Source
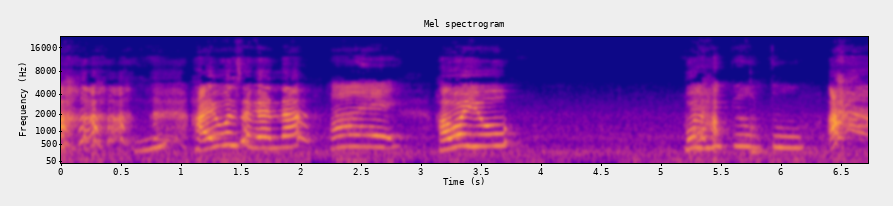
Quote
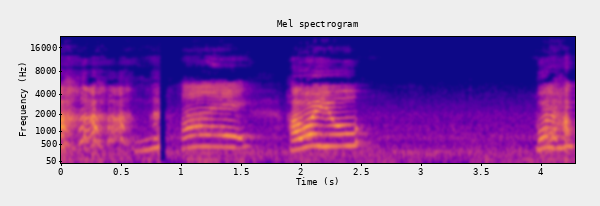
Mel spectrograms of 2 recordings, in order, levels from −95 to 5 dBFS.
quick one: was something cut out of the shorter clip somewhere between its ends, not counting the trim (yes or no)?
yes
